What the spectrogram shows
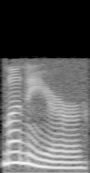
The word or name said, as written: moneyer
